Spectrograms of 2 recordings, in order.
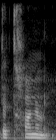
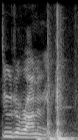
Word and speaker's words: Deuteronomy: It shows here Exodus, Numbers, and Deutonomy the Deuteronomy. Deuteronomy. I I really want to look this up because I don't like mis pronouncing words. Deuteronomy. Dut Deuteronomy. Deuteronomy. Deuteronomy.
